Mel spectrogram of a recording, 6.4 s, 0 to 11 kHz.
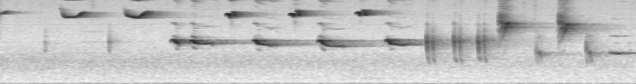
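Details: First thrush nightingale of 2026 singing around midnight from thick bushes: high whistled phrases repeated, then a steady series of falling notes, ending in loud sharp clicks and slurred whistles.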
